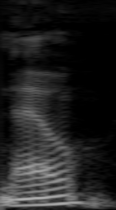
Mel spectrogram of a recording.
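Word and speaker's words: NAO: I believe she pronounces her name now. It's N A O. Okay. – That's what I was going to guess. Yeah. Now. – Now? Now? Something like that.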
